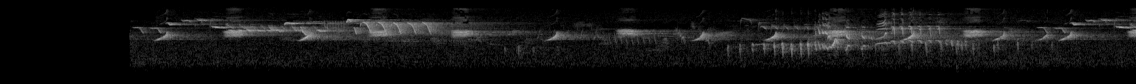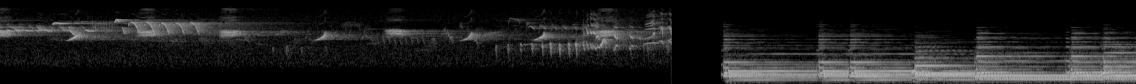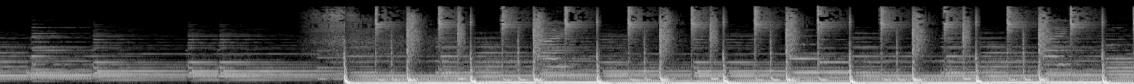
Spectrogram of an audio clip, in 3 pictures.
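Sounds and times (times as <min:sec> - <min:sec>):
birds chirping and singing: 0:01.3 - 0:18.1.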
